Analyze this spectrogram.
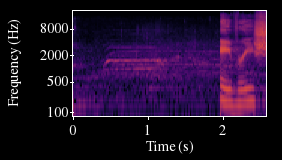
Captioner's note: audience cheers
